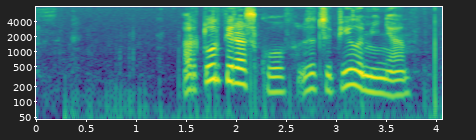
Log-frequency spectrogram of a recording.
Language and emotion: Russian, neutral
